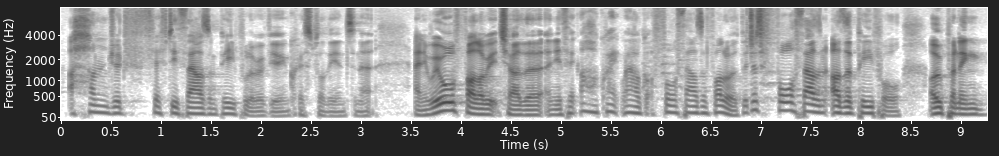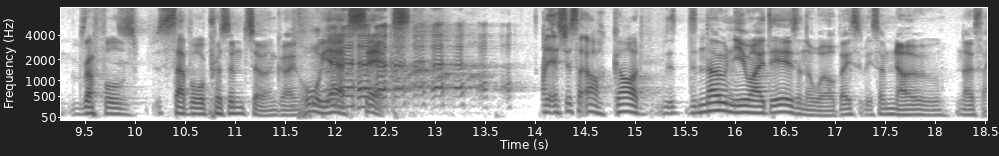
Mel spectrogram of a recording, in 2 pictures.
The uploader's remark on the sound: The Re-Draft Podcast comes at you LIVE from The King's Arms! What a beautiful venue we find ourselves in for our inaugural live episode.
